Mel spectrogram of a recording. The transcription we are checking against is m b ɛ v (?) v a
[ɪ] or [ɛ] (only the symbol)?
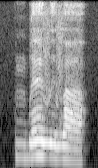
ɪ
